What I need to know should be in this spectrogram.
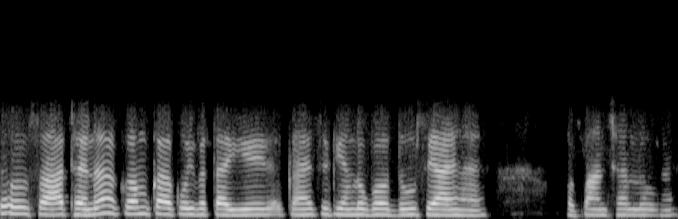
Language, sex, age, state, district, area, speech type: Hindi, female, 30-45, Uttar Pradesh, Ghazipur, rural, conversation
